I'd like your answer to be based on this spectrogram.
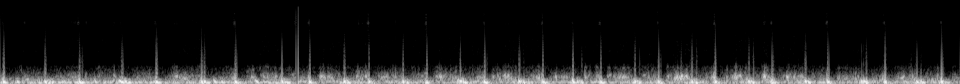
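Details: Self-recorded heartbeat of a woman in her 30s, palliative with MS, who says her heart is irregular. Low, muffled heartbeats at roughly 105 a minute with uneven spacing; irregular heartbeat.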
